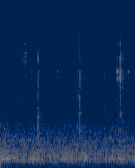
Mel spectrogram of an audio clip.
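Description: Near silence, with a few faint clicks of plastic Lego parts being handled and fitted together.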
